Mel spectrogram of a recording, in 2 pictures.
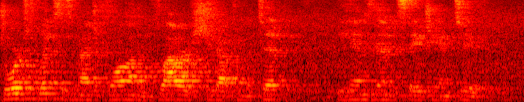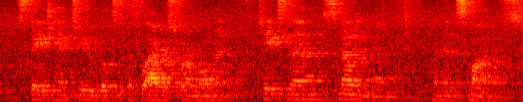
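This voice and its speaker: A man's voice: medium pitch, steady tone, moderate pace, noisy background. Guy reading out stage directions, scripted narration, far from the mic in big reverby hall. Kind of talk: scripted narration at a play read-through. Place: community theatre, large indoor room.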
